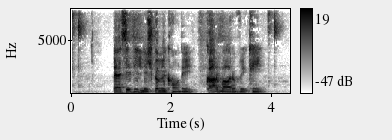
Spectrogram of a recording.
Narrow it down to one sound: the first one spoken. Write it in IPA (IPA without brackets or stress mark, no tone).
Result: p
